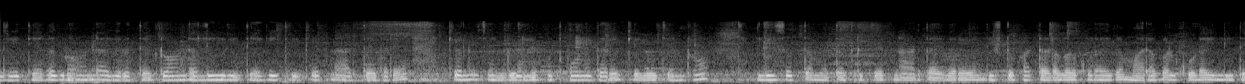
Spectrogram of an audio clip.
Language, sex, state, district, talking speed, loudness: Kannada, female, Karnataka, Belgaum, 80 wpm, -16 LUFS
